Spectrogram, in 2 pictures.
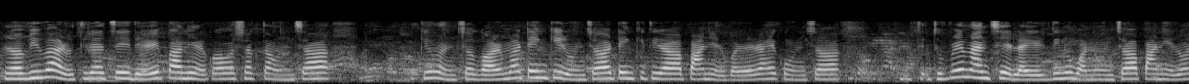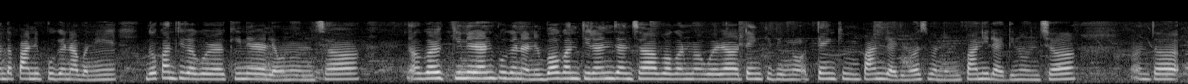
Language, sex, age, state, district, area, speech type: Nepali, female, 18-30, West Bengal, Alipurduar, urban, spontaneous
